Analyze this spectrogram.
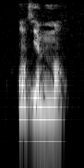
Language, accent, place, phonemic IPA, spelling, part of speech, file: French, France, Lyon, /ɔ̃.zjɛm.mɑ̃/, onzièmement, adverb, LL-Q150 (fra)-onzièmement.wav
- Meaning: eleventhly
